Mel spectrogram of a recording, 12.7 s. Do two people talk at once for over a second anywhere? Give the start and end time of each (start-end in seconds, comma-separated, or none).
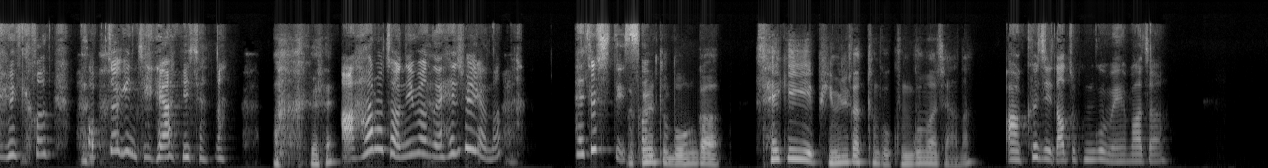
none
